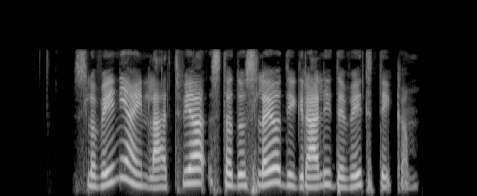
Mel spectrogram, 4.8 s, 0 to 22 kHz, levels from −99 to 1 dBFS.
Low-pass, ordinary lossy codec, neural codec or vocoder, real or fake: none; none; none; real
